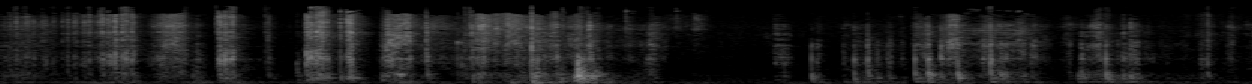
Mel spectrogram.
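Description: Fiskars scissors snipping through stiff cardstock in a run of short, irregular cuts, with a brief pause a little past halfway.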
